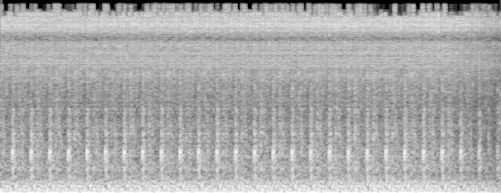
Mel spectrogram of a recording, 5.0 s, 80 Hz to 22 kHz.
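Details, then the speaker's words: 1950 Chevy 3800 one-ton truck, abandoned since 1977, worn babbitt-bearing Chevy 235 six: heavy regular rod knock over idle, about 160 a minute; cylinders soaked in ATF first, and Lucas oil stabilizer at the full 60% did not remove the knock. "so naturally we used the full 60% and uh it did not remove our knock"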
